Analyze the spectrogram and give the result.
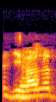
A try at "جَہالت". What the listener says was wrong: ابے جہالت ہے، جیم پر فتحہ ہے. جہالت ہے صحیح لفظ.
